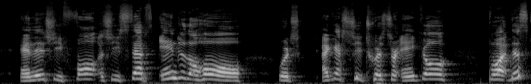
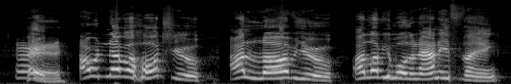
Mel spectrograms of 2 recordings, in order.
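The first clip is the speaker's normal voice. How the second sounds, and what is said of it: Poor put-on foreign accent. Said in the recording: “My accent sucks.”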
